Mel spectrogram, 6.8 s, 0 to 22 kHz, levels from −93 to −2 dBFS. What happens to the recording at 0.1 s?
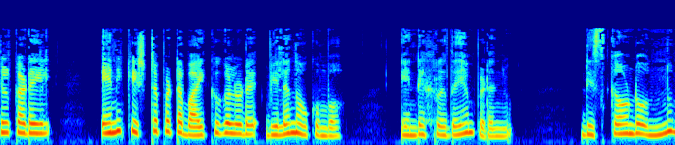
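At 0.1 s you're already hearing the MP3 compression that runs through the whole clip. The speech has nothing above about 10.6 kHz, so the top end sounds dull, and there's a clearly audible watery, swirly quality. That fits an encoder starved of bits, likely around 40 kbps, cutting the treble at a fixed point and dropping weak frequency lines that flicker on and off between frames, which also blurs the sharp starts of sounds.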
